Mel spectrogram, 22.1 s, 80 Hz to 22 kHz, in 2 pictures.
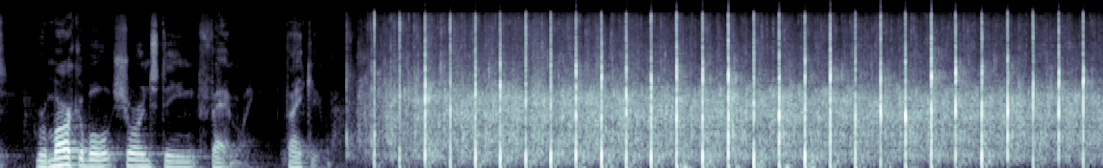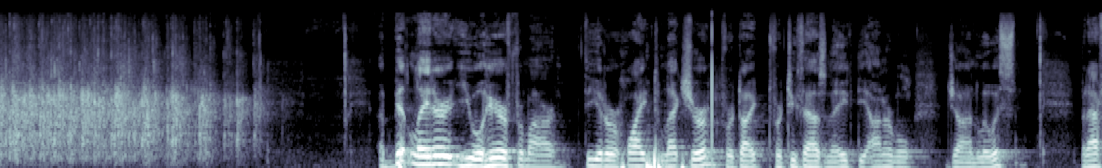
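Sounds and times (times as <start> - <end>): audience applauding: 3.4 - 13.8
close hand claps: 3.4 - 13.9.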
